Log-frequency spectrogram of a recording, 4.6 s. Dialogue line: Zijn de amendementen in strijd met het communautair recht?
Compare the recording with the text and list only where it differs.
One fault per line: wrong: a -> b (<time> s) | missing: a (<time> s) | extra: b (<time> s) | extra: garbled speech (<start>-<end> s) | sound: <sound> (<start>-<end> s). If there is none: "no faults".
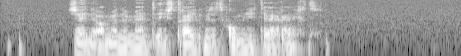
no faults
